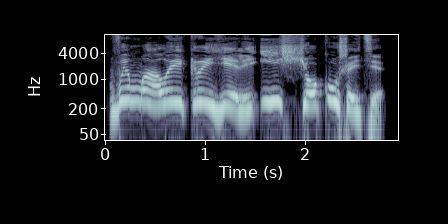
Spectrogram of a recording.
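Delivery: высокий, натужно угощающий голос; угощай на грани срыва, высоко; хозяин в лихорадке. A narrator's reading. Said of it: "Зубы хозяина стучали, как в лихорадке". (истерично-любезный хозяин)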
